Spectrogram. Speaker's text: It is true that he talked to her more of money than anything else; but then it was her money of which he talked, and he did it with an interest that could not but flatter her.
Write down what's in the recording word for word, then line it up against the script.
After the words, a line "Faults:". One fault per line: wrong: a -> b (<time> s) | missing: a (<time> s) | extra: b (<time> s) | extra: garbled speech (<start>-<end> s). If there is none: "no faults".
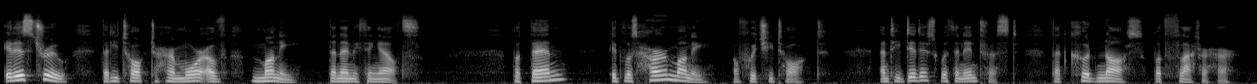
It is true that he talked to her more of money than anything else; but then it was her money of which he talked, and he did it with an interest that could not but flatter her.
Faults:
no faults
